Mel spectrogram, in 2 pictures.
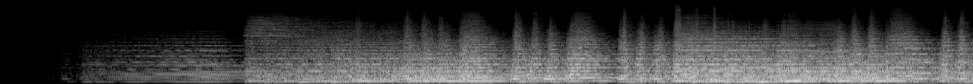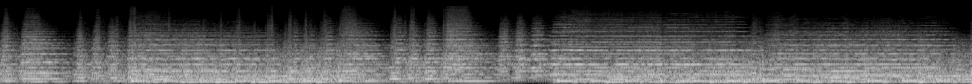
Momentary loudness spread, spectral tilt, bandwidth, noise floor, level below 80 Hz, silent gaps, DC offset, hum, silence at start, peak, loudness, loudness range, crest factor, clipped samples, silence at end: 6 LU; -7 dB/octave; 11.5 kHz; -75 dBFS; -46 dBFS; none; under 0.1%; none; 1.3 s; -4 dBFS; -17 LUFS; 6 LU; 14 dB; under 0.1%; 0 s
